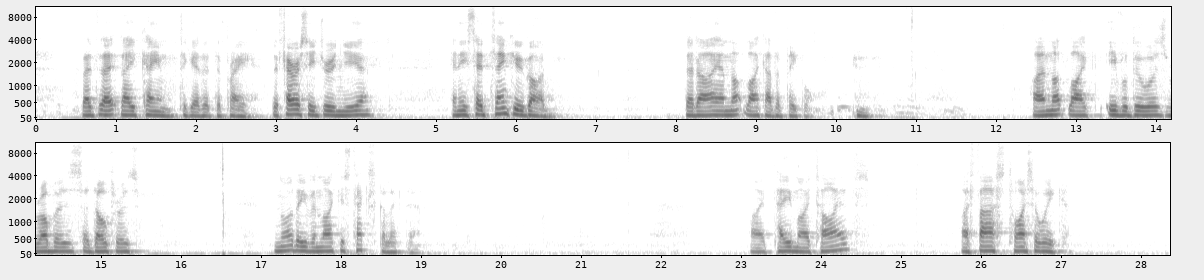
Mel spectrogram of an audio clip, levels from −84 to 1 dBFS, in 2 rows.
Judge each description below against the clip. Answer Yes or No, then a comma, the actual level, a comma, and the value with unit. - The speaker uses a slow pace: Yes, slow, 95 wpm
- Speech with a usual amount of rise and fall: Yes, average, 4.5 semitones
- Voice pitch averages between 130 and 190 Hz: No, low, 110 Hz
